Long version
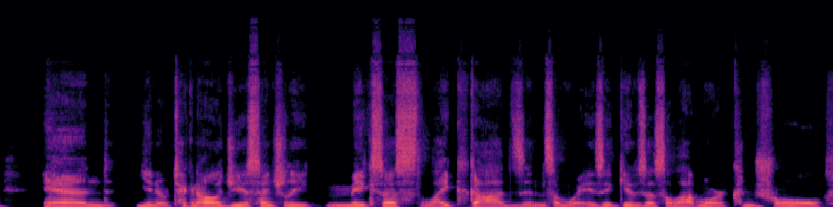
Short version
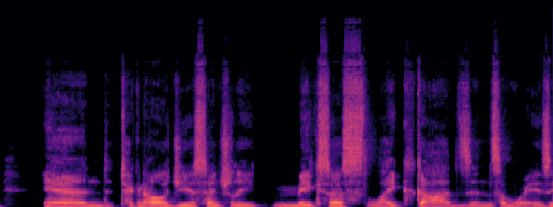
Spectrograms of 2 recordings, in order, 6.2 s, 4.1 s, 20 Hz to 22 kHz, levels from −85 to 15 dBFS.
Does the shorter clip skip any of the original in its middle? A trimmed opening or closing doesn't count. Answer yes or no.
yes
